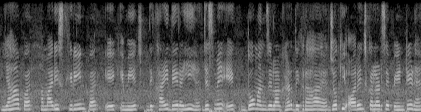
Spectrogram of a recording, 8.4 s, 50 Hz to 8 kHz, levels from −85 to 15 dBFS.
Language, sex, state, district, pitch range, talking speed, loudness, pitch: Hindi, female, Rajasthan, Churu, 255-285 Hz, 185 wpm, -13 LUFS, 265 Hz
